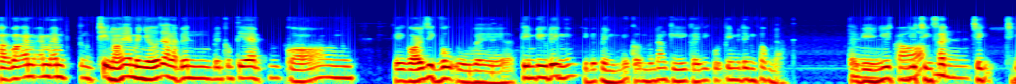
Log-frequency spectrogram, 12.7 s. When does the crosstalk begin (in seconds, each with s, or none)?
10.6 s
